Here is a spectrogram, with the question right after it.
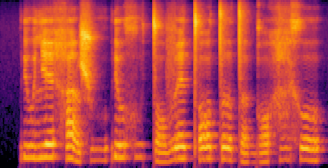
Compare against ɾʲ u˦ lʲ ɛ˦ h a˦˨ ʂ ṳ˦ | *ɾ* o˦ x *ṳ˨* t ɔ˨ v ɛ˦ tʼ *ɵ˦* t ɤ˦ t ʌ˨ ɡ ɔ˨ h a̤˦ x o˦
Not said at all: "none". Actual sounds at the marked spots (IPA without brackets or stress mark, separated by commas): ɾʲ, ṳ˦, ɔ˦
